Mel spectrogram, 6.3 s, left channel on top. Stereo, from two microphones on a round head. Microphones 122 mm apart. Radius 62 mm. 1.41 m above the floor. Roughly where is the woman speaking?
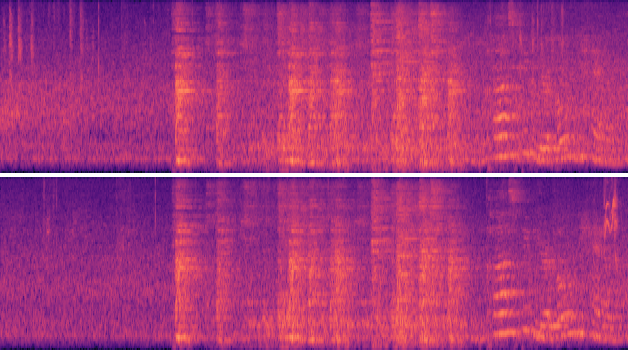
Left.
